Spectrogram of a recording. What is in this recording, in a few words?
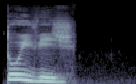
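"туйвизь", Komi, female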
